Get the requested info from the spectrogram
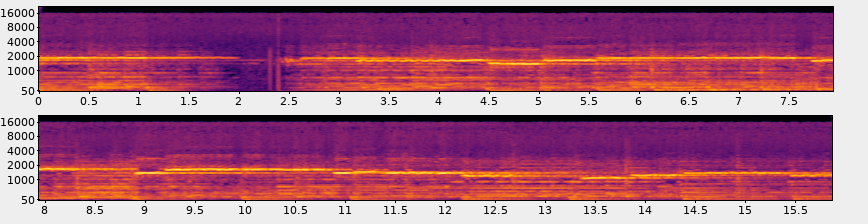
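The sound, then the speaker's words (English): A person whistles a steady, clear melody over a full musical accompaniment, loud, continuing for the whole stretch after a brief pause near the start. “Well, sonny, when I was young, I could whistle like this.”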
